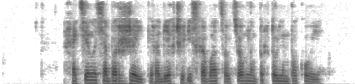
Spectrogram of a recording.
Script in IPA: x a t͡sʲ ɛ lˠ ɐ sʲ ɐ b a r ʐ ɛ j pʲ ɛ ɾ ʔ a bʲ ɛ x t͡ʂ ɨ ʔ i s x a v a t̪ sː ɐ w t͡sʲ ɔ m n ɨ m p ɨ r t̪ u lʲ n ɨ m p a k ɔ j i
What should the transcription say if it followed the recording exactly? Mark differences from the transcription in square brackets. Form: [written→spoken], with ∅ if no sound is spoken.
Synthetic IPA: x a t͡sʲ ɛ lˠ ɐ sʲ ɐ b a r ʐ ɛ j pʲ ɛ ɾ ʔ a bʲ ɛ x t͡ʂ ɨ ʔ i s x a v a t̪ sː ɐ w t͡sʲ ɔ m n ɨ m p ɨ r t̪ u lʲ n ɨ m p a k ɔ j i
